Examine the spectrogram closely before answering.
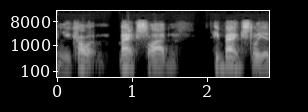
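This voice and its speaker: With an Appalachian accent, a man speaks fairly slowly with lively intonation. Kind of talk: casual talk to camera.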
